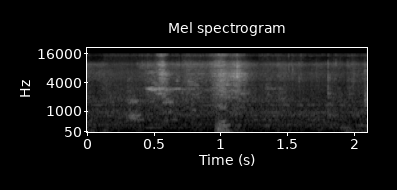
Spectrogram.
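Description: Faint handling noise from a Ghostface mask and its cloth hood being worked over a dummy head, with two soft bumps about half a second and a second in.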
